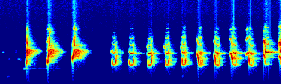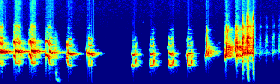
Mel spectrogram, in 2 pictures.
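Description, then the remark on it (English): A turkey call imitates a hen's fly-down cackle, simulating a hen that just flew down: a long run of sharp clucks that quicken and grow louder, then a brief pause before a final harsh, excited burst. No one speaks. “then I'm going to give him a fly down cackle. And I'll demonstrate kind of how I lead into a fly down cackle.”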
